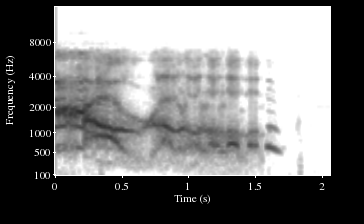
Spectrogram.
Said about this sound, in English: Somebody said that it was too early for weird and strange noises. No, I said it's far too early for scream dogs. Oh, for the scream dog. Yeah. It's far too early for the scream dog.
